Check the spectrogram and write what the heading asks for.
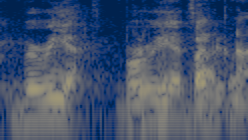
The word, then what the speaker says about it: birria: He said, man, you should have got that birria taco. And I said, wait a minute, what say it again? Birria. And I said, oh Lord, we done mispronounced Iberia.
